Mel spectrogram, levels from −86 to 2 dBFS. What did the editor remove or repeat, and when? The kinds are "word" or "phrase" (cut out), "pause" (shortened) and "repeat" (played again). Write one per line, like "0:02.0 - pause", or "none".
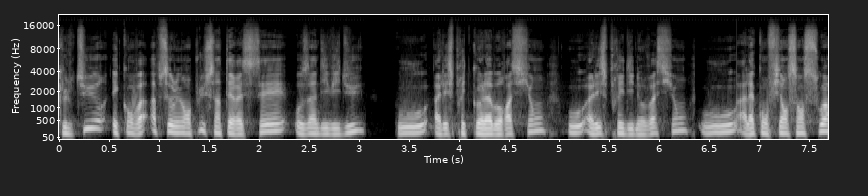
0:06.4 - pause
